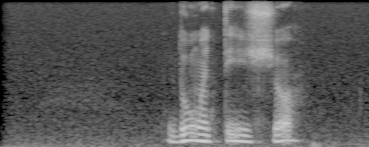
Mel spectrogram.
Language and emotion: Russian, neutral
